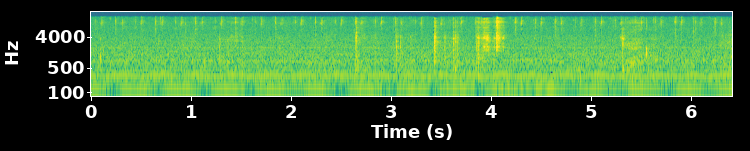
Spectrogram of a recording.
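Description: Faint, irregular small metal clicks and scrapes as the threaded back cover of a 1904 Elgin gold-filled pocket watch is unscrewed and lifted off, the loudest click about four seconds in. A low steady hum sits underneath.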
